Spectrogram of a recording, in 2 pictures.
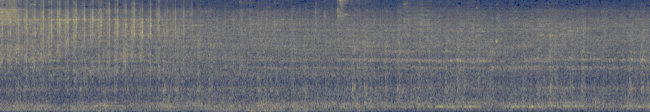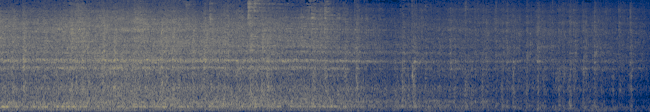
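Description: PT INKA-built broad-gauge passenger coaches rolling past close by, their wheels clattering and rumbling on the rails. The sound holds steady, then fades over the last several seconds as the end of the train passes and draws away.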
